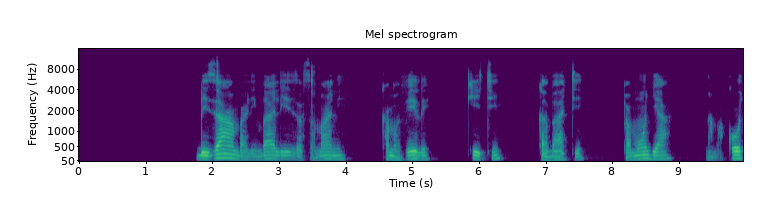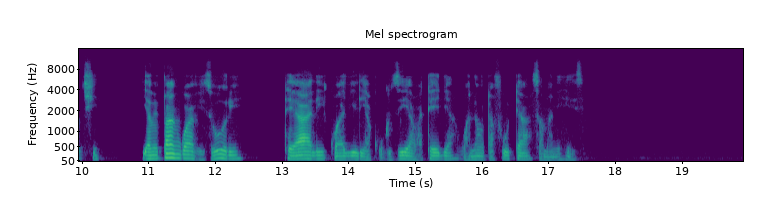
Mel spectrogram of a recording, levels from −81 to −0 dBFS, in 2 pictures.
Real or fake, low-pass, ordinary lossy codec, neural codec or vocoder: fake; 14.4 kHz; MP3, 64 kbps; codec, 44.1 kHz, 7.8 kbps, DAC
